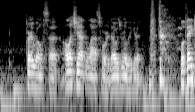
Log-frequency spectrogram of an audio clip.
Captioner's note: both laugh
